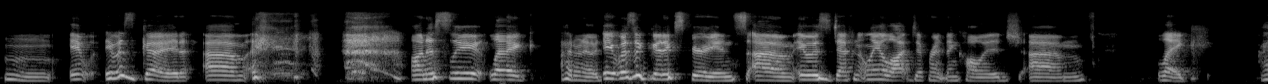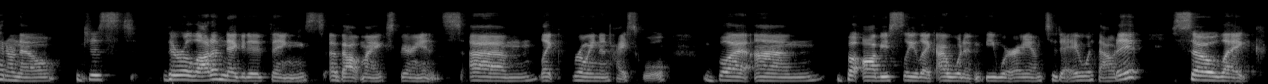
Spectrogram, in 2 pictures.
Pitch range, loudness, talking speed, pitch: 170-225 Hz, -24 LUFS, 150 wpm, 190 Hz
